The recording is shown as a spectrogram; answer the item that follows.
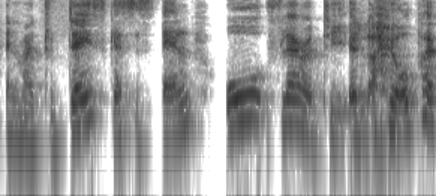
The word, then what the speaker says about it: Elle O'Flaherty: name is Caroline and my today's guest is l o flarey and I hope I pronounced your name right I trained how are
